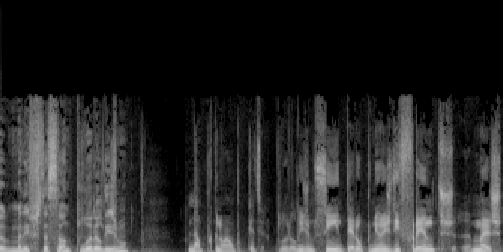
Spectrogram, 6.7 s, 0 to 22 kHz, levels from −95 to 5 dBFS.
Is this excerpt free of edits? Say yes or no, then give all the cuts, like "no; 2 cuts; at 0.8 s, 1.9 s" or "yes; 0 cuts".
yes; 0 cuts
